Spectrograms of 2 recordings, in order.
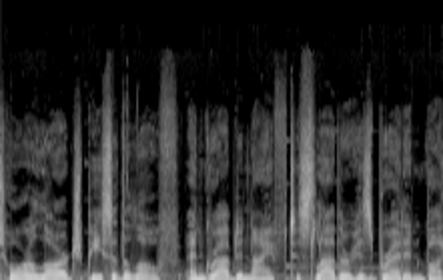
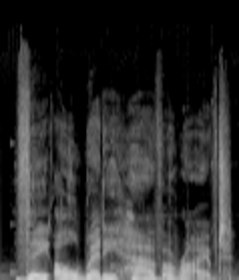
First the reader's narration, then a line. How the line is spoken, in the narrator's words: grumbled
